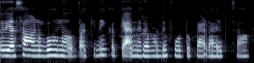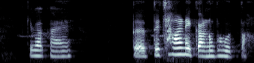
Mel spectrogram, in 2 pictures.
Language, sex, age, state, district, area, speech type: Marathi, female, 18-30, Maharashtra, Pune, urban, spontaneous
